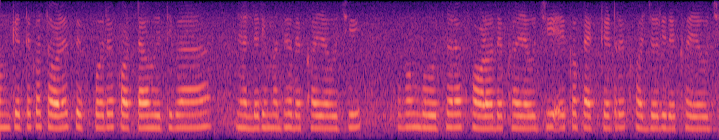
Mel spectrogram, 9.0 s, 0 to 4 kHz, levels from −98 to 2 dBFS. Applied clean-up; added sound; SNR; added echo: none; none; none; none.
